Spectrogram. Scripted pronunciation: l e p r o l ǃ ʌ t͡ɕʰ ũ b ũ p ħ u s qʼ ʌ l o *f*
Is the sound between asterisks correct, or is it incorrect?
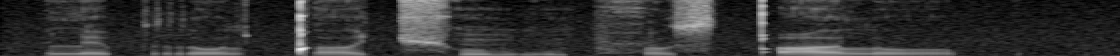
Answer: incorrect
